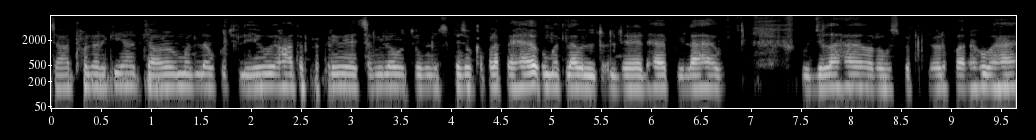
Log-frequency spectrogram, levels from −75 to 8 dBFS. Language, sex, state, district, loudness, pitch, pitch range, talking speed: Hindi, male, Bihar, Jahanabad, -21 LUFS, 150 Hz, 145-150 Hz, 225 wpm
